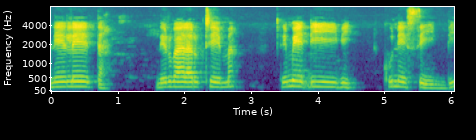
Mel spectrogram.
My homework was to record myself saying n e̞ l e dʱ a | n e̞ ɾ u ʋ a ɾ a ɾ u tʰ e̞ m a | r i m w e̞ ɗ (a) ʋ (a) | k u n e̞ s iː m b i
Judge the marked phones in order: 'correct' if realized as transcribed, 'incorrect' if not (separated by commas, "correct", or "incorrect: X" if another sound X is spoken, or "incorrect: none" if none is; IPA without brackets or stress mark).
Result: incorrect: i, incorrect: i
